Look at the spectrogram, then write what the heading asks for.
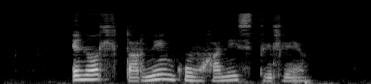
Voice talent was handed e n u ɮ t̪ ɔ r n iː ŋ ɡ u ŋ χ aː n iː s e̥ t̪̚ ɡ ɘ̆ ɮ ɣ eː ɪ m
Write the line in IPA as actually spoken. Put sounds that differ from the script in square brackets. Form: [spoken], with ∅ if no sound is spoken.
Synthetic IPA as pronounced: e n [ʊ] ɮ t̪ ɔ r n iː ŋ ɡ u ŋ χ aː n iː s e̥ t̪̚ ɡ ɘ̆ ɮ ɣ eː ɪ m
